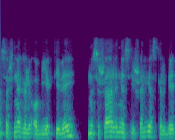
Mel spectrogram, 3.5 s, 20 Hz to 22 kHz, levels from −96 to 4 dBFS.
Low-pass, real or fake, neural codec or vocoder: 7.2 kHz; real; none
